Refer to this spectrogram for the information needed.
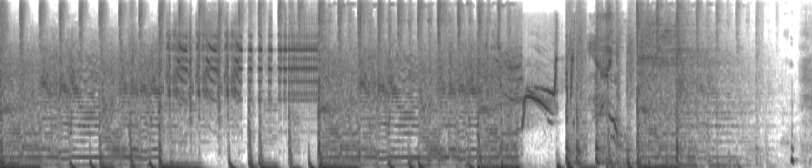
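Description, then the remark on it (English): The theme song of the TV competition show Project Runway plays loud and steady, a driving electronic track with a thumping beat, stacked synth tones, and a few whiny, swooping sounds near the end. “This is the theme song to Project Runway.”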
